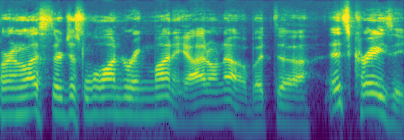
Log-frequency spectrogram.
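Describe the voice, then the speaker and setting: Speaking at a fairly slow pace, a man uses a fairly high pitch. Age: 60s. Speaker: YouTuber reviewing secondhand items. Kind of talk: casual vlog. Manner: halting, many filler words.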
